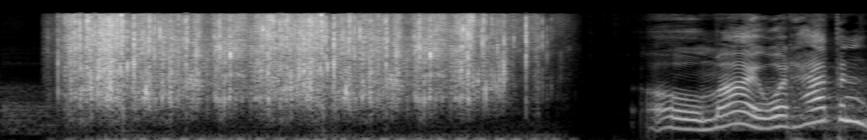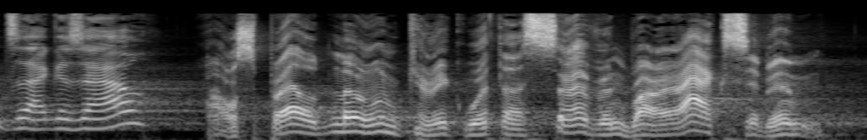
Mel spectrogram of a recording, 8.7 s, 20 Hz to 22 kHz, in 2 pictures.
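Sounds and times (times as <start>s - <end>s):
paper being crumpled: 0.2s - 2.9s
speech: 3.2s - 8.6s.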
